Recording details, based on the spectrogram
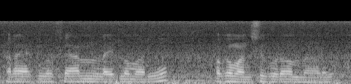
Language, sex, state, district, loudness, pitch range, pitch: Telugu, male, Telangana, Komaram Bheem, -17 LUFS, 115-125 Hz, 120 Hz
